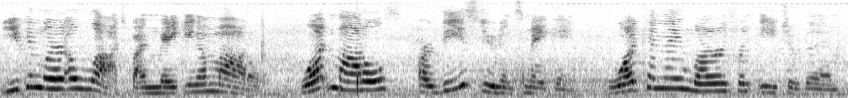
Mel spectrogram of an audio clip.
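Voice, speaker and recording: A woman teacher reading a book aloud to young children, encouraging them and pausing to ask questions and explain things simply. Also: a little high, sing-song, noisy background. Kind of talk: read-aloud lesson with asides and questions to children.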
